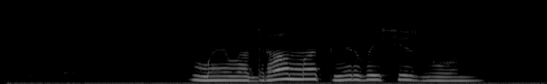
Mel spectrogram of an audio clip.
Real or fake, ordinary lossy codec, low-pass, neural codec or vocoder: real; none; 5.4 kHz; none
